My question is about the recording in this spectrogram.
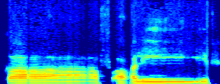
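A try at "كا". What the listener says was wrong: আলিফ টান দেবেন না, কাফ আলিফ।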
